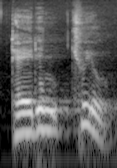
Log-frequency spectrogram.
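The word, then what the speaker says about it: Derinkuyu: 대린 큐유라는 곳을 다녀왔다는데 대린 큐유 때로는 대린 구유라고도 발음하는데 그곳은 로마 카타콤과 같이 그 땅을 파고 그 땅 속에 지하도시를 만들어서 기독교 박해를 피해 살았다는 것입니다.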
